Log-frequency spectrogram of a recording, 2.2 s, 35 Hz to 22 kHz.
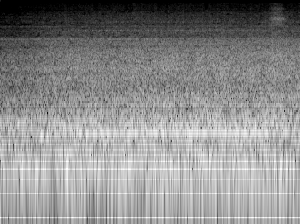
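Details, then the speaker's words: Solar fan swapped to a 7.4 V lithium-ion battery: steady even airy whir with faint hum, no rattle or scrape; fan runs smoothly and stronger because of the higher voltage. "malakas siya. kasi mataas yung voltahe eh. 7.4 volts eh."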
